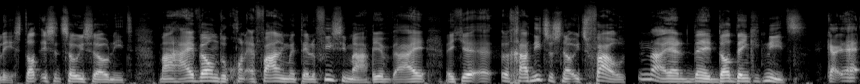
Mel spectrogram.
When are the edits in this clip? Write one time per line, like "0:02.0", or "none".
0:03.7
0:06.2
